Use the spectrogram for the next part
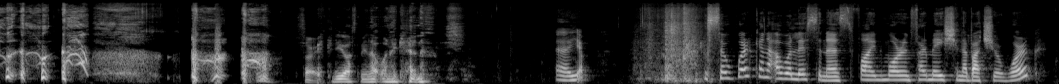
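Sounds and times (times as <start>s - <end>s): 
person coughing harshly: 0.0s - 2.8s
speech: 3.0s - 4.6s, 5.6s - 6.0s, 7.2s - 10.5s.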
